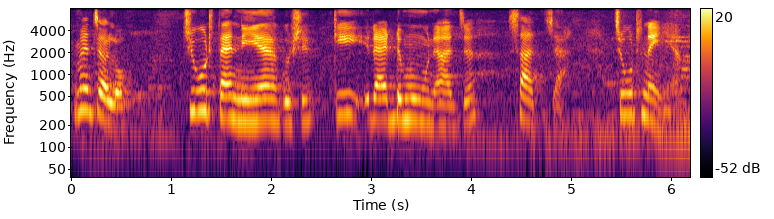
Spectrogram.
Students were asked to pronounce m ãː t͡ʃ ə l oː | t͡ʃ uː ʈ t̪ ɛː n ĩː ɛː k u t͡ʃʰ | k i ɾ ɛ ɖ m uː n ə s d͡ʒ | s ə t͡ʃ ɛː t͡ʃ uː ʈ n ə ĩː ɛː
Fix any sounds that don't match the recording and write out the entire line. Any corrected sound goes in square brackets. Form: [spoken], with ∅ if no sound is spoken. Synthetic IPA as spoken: m [ɛ̃ː] t͡ʃ ə l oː | t͡ʃ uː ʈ t̪ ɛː n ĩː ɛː k [ʊ] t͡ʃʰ | k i ɾ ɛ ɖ m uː n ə [∅] d͡ʒ | s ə t͡ʃ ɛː t͡ʃ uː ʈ n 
